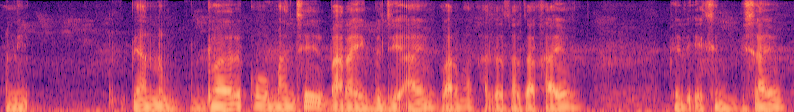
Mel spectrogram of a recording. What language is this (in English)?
Nepali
